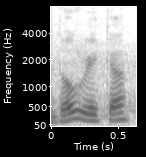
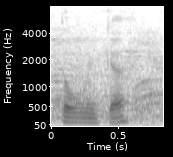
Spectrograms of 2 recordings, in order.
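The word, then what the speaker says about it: Billerica: game's which so we'll be in Bill ra which is spelled like Bill Erica but it's Bill ra and here it's spelled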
